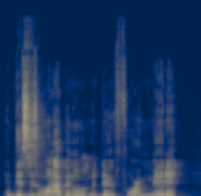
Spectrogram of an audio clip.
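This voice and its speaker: A man's voice: on the high side, very fast, a little mellow. A man hosting his interview show, talking in a chatty, enthusiastic way and tossing in "man" a lot.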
